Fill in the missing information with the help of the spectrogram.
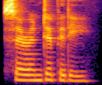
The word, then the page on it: serendipity: American English; ɾ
